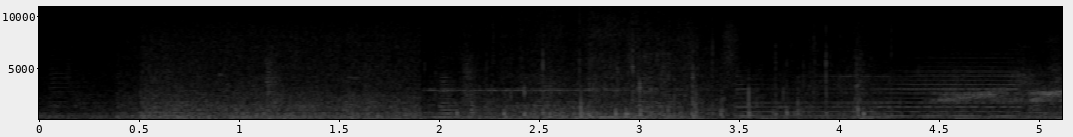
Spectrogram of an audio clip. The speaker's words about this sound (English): Driving through the city, past buildings bathed in orange light, then inside an underground train where passengers are crammed together as they head to work.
